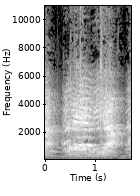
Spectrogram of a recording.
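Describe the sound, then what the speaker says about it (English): Children at a seventh birthday party clap their hands in a dense, continuous patter with some cheering mixed in, fairly close and lively throughout. "Everyone else, start clapping your hands and cheering Olivia."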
